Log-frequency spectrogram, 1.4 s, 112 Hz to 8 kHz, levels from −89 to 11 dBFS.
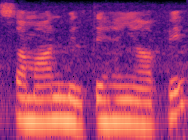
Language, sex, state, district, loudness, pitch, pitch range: Hindi, female, Bihar, Saran, -12 LUFS, 195 Hz, 190-205 Hz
